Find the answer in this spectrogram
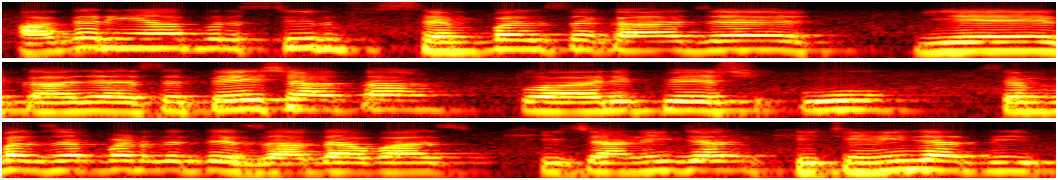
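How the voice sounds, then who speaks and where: A man teaching a Quran reading lesson, explaining patiently and drawing out each sound slowly as he spells it. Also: high-pitched, flat delivery. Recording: dull lo-fi recording.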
